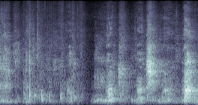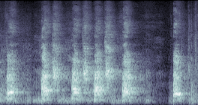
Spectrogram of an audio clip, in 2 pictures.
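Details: Two pet dogs, Yum Yum the Shar Pei and Bunny the Boston Terrier, wrestle hard after dinner. Rapid bursts of barking and throaty growls tumble over one another, roughly one per second, with short silent gaps.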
